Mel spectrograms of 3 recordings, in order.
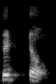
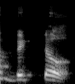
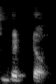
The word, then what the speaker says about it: bitte: the first one is bitter yeah bit again e is taking a pronunciation bit we can't say B that sounds very awkward so bit B bitter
